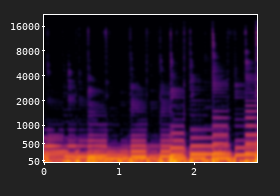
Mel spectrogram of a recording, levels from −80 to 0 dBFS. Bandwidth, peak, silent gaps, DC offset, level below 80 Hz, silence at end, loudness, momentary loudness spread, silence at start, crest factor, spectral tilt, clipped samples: 15.5 kHz; -2 dBFS; none; under 0.1%; -26 dBFS; 0 s; -24 LUFS; 5 LU; 0 s; 18 dB; -8.5 dB/octave; under 0.1%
